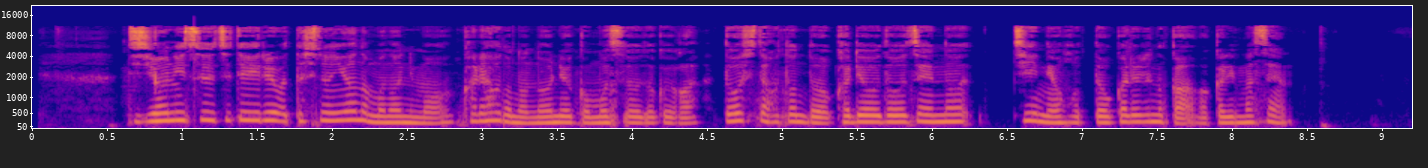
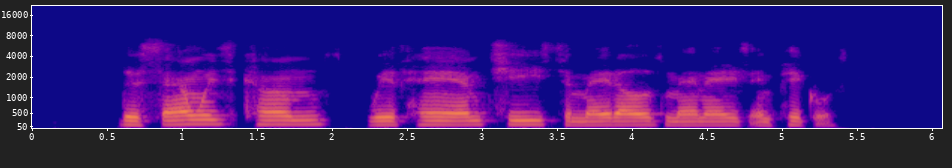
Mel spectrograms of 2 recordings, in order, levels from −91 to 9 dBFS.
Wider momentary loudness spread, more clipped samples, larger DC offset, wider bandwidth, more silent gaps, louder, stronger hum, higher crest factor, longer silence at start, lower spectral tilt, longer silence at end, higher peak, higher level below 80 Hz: first, 15 LU vs 10 LU; neither; neither; first, 12 kHz vs 6.8 kHz; second, none vs 2.13-2.23 s; first, -21 LUFS vs -30 LUFS; neither; first, 24 dB vs 16 dB; about the same, 0.65 s vs 0.6 s; second, -3 dB/octave vs -7 dB/octave; second, 0.55 s vs 0.75 s; first, 0 dBFS vs -14 dBFS; first, -64 dBFS vs -74 dBFS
